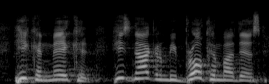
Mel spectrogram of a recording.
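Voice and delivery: ordinary talk

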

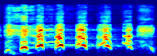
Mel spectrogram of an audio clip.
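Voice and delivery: short high laugh at her own slip; embarrassed laugh. Real, not acted.

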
